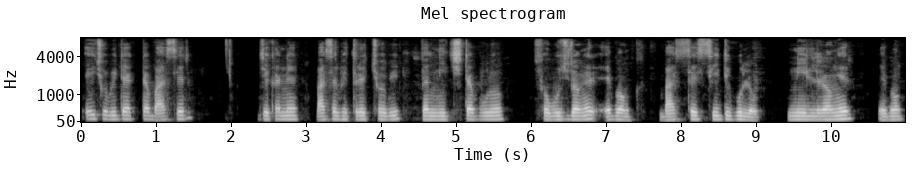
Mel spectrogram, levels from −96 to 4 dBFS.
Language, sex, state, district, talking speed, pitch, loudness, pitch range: Bengali, male, West Bengal, Jalpaiguri, 105 wpm, 125 Hz, -21 LUFS, 115-130 Hz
